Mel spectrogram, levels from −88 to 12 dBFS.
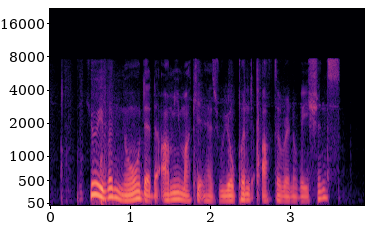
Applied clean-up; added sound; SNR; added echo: neural mask model RNNoise.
